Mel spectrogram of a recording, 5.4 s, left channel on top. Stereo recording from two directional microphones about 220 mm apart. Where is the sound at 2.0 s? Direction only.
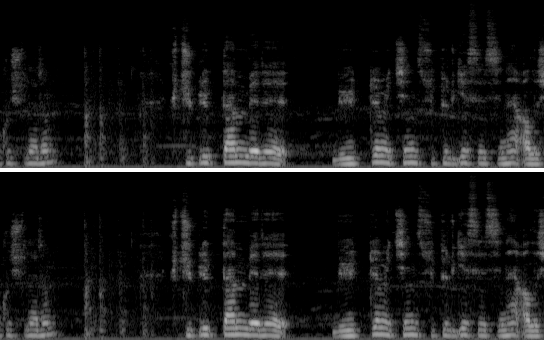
10° right (ahead or behind).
